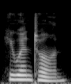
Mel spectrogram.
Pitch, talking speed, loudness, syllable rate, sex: 195 Hz, 250 wpm, -14 LUFS, 4.9 syllables/s, female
